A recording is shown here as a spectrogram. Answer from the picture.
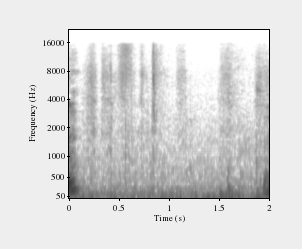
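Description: A trading card being handled and slid into a soft plastic sleeve by hand: light, irregular rustling and scraping of card and plastic.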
